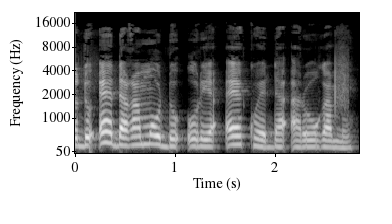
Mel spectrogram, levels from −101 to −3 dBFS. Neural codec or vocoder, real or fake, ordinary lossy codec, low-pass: vocoder, 44.1 kHz, 128 mel bands every 256 samples, BigVGAN v2; fake; MP3, 64 kbps; 19.8 kHz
